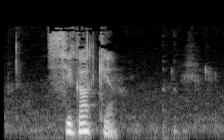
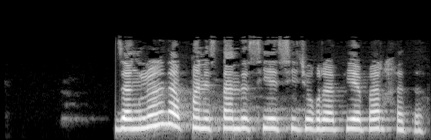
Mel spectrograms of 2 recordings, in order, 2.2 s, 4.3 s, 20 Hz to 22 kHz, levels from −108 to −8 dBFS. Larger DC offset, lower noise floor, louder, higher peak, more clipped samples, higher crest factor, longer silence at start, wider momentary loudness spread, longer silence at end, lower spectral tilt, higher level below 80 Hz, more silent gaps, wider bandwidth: neither; second, -55 dBFS vs under -90 dBFS; second, -25 LUFS vs -17 LUFS; second, -8 dBFS vs 0 dBFS; neither; about the same, 20 dB vs 18 dB; second, 0.5 s vs 1.15 s; first, 14 LU vs 7 LU; first, 1.1 s vs 0.1 s; about the same, -4.5 dB/octave vs -4.5 dB/octave; first, -62 dBFS vs -72 dBFS; neither; first, 11 kHz vs 8.2 kHz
